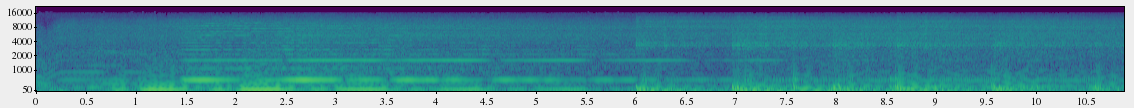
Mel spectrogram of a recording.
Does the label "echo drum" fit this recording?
Yes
